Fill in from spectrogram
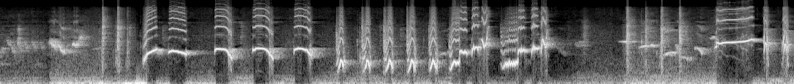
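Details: Fighting white-rumped shama singing with beak open, pouring out loud arched whistles in quick series, some doubled, shifting to higher thin slurred notes near the end.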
